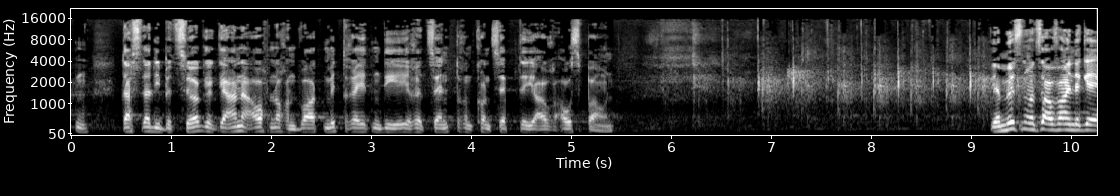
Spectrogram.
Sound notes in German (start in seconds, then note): 6.2 Beifall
